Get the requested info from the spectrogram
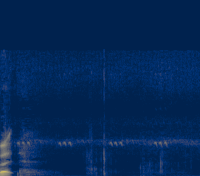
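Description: Crickets chirping faintly in a steady pulsed rhythm, with a few soft clicks, after one short spoken word.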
